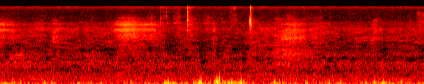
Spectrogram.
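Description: Knitting needles click and tap softly against each other.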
